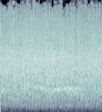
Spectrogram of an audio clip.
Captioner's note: applause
